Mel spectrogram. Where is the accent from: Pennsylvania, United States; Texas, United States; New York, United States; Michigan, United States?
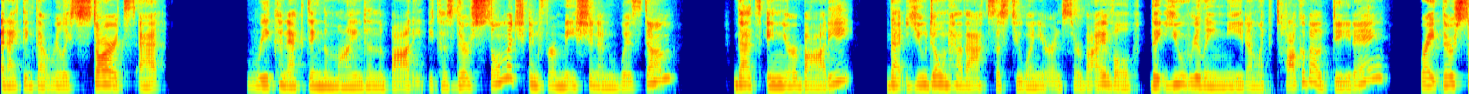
New York, United States; I'm from New York, love New York.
